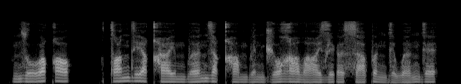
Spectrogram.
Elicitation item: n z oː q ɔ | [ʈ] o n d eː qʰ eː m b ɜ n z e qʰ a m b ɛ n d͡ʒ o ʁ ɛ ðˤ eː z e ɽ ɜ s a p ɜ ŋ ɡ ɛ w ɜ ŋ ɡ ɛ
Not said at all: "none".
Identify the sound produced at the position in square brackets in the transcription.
tˤ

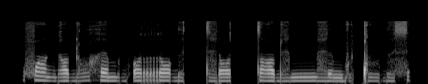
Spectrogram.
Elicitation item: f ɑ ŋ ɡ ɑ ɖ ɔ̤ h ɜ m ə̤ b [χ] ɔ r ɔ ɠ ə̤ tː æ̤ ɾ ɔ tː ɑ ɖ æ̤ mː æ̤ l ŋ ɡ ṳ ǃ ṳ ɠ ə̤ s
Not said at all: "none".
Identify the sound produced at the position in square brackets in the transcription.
ʔ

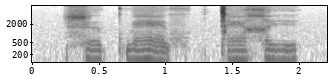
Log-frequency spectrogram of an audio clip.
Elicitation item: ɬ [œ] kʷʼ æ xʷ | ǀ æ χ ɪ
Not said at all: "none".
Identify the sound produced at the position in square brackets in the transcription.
œ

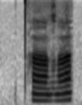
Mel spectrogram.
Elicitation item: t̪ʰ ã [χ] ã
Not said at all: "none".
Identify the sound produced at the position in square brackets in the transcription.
ʁ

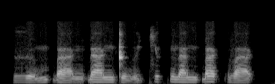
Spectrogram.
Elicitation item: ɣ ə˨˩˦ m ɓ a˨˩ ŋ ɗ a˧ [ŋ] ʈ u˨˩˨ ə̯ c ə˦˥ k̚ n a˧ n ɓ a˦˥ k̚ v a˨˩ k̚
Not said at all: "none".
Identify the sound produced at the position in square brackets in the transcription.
ŋ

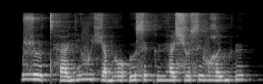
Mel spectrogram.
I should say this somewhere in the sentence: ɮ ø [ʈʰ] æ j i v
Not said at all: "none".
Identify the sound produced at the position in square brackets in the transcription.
t̪ʰ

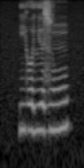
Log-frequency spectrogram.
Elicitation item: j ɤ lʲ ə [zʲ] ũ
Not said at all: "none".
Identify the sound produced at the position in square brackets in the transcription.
z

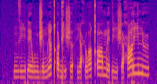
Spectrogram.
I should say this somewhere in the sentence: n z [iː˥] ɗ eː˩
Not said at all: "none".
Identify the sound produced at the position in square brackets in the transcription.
iː˩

